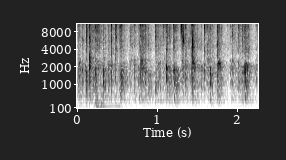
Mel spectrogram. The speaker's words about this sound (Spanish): Dele un aplauso al Señor.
